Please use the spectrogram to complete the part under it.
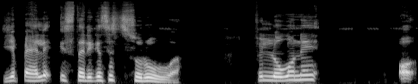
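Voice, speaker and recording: A man's voice: sits high, big pitch swings, a little slow, warm tone, a little hiss or hum. A man on a discussion panel, recounting a sequence of events with stumbles and restarts. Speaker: panel guest. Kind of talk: discussion commentary.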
